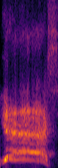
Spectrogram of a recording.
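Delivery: acted, very high, all-out adrenaline-fueled scream. Retelling how he answered the coach: imitating his own scream. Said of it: "I threw my hands in the air and I screamed".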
